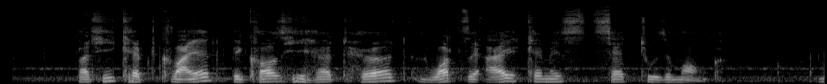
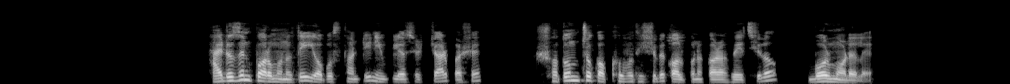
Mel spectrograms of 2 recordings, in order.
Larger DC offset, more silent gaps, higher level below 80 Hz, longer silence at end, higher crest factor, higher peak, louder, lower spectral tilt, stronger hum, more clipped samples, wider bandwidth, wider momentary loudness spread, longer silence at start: neither; second, none vs 4.24-4.30 s, 4.84-5.33 s, 7.79-8.08 s; second, -80 dBFS vs -62 dBFS; second, 0 s vs 1.4 s; about the same, 20 dB vs 18 dB; second, -12 dBFS vs -2 dBFS; second, -30 LUFS vs -18 LUFS; about the same, -5.5 dB/octave vs -5 dB/octave; neither; neither; first, 16 kHz vs 7.8 kHz; about the same, 10 LU vs 9 LU; second, 0.75 s vs 2.1 s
